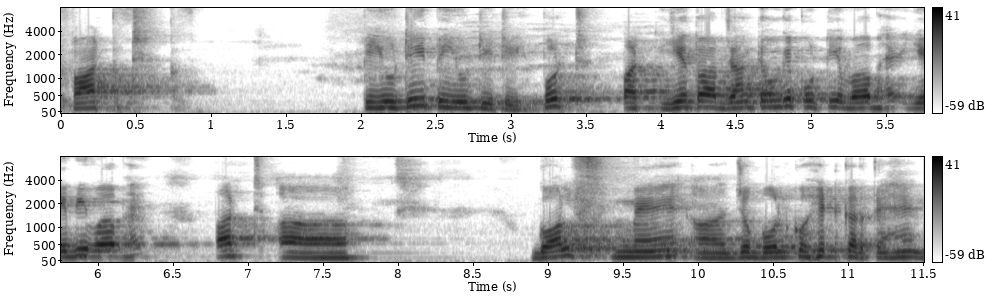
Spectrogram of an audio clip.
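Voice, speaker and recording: A male English teacher with an Indian accent, switching between Hindi and English and repeating each word slowly several times. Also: on the high side, dark tone, long reverb tail. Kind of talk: pronunciation lesson.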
